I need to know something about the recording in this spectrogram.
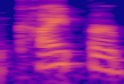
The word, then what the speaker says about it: Kuiper: Mars and Jupiter the Kuiper belt that rhymes with Viper is also made of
